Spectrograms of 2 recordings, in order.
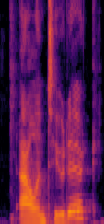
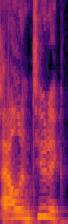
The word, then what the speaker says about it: Tudyk: Alan Tudyk.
